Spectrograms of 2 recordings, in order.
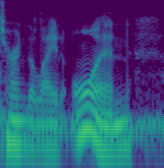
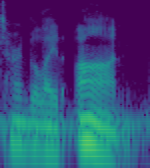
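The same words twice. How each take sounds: First: It has a Maryland accent on 'on'. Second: It has a neutral accent on 'on'. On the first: This is how the speaker used to talk. "instead of saying" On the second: This is how the speaker trained themself to talk. "I trained myself"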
